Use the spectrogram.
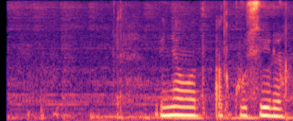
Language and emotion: Russian, neutral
